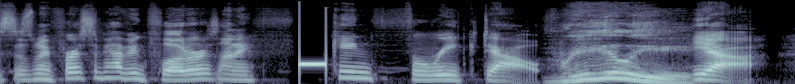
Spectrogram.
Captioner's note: beep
